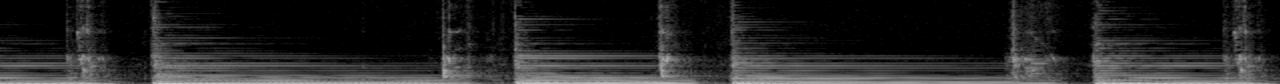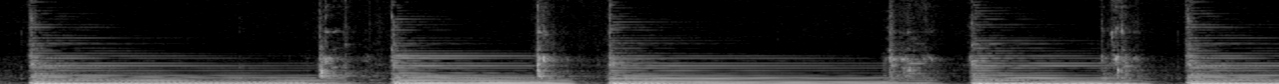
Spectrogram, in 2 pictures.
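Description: Music: guitar chords struck and left to ring and fade, with a new chord every second or two.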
